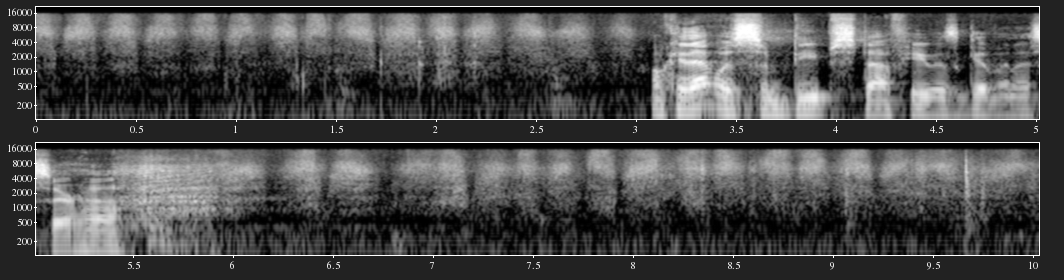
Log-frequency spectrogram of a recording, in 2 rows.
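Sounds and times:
eraser rubbing on whiteboard: 0:00.0 - 0:03.8, 0:06.0 - 0:10.0.

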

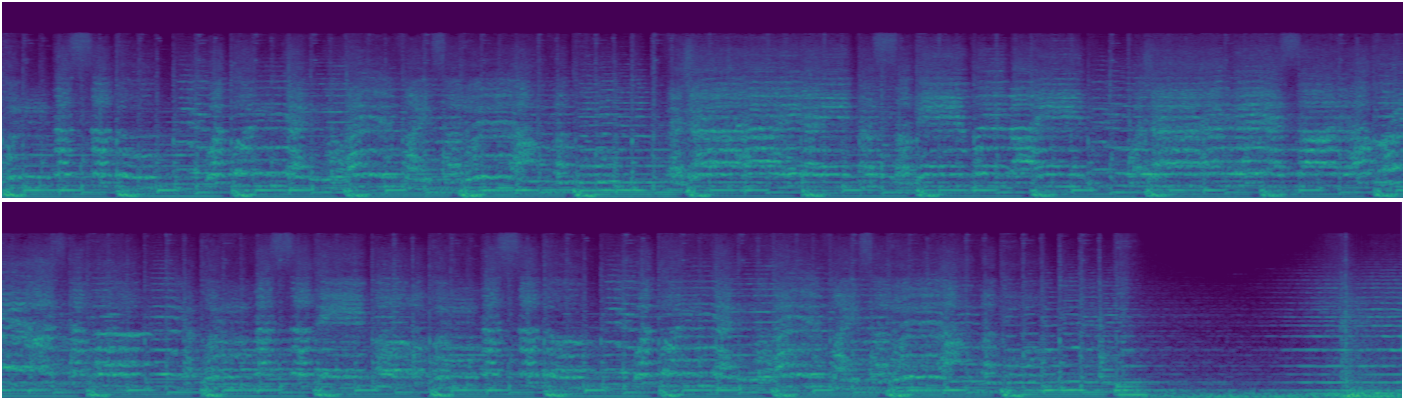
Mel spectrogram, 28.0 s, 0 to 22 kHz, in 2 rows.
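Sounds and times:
low drum beat: 0:00.0 - 0:25.5
choir singing: 0:00.0 - 0:25.8.

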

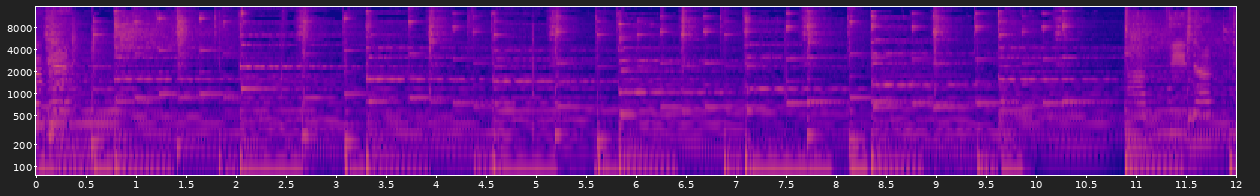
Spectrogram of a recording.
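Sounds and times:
steady bass line: 0:00.0 - 0:10.0.

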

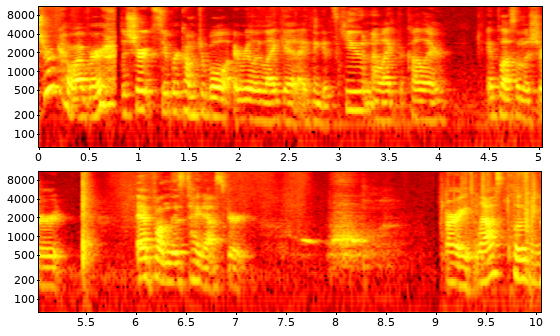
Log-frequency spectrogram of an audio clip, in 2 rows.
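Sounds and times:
woman exhaling through the nose: 0:07.5 - 0:08.6.

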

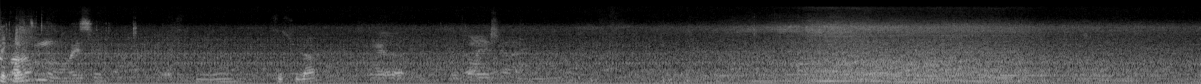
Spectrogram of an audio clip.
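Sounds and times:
city traffic: 0:00.0 - 0:12.0
vehicle passing: 0:04.6 - 0:12.0.

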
